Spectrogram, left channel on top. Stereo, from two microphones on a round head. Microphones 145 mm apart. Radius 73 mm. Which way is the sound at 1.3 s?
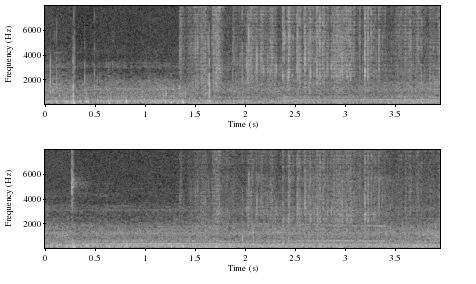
60° left (ahead or behind).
